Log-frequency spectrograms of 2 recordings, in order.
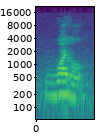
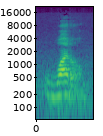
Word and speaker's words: what'll: again what will again the tea here will be pronounced as a d it's flapped what'll what'll and you'll notice the contraction adds a second unaccented syllable what'll what'll it be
